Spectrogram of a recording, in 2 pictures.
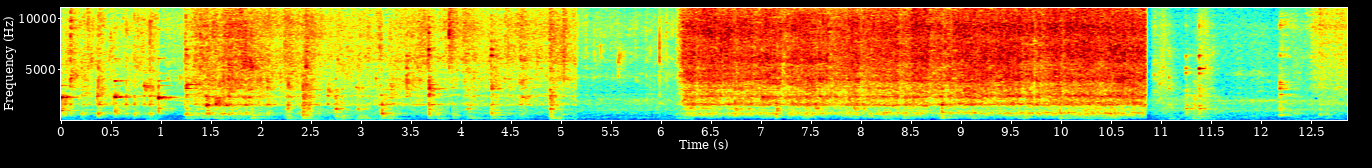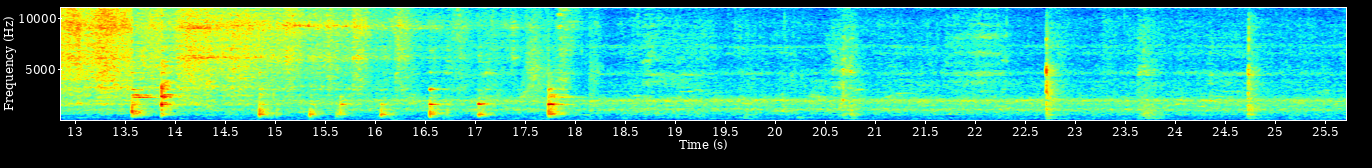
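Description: Food scraped from a plate into hot oil in a small steel saucepan, sizzling loudly under a spatula, with a loud steady sizzle that cuts off suddenly about eleven seconds in. Then a spatula knocks about a dozen times against the rim of a saucepan and a pot. This gives way to quieter stirring of rice in the pot with a few light taps.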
